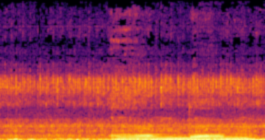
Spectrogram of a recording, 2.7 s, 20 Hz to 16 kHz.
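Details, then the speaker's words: DIY budget 6DOF motion simulator, first power-up with live motors and hall sensors, fans running: steady low electric hum with layered tones while the rig sits still, motors trying to hold position. "okay the noise you can hear are the mods just trying to keep in place"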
